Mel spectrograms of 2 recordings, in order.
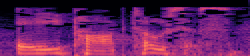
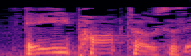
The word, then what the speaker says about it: apoptosis: And you guys probably heard the term apoptosis. Apoptosis, A-P-O-P-T-O-S-I-S, apoptosis is a very hard to pronounce word, but it just means cell suicide.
